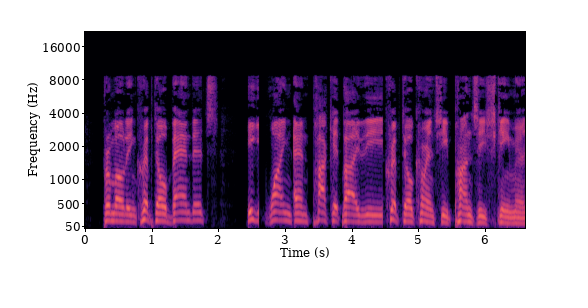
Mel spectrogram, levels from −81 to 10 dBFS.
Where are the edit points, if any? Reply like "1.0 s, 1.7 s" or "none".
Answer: 2.6 s, 3.1 s, 3.8 s, 4.4 s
